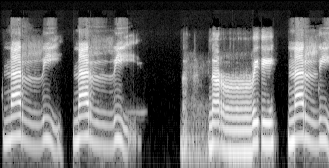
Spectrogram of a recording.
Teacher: Ee takrirnya dikurangkan. Tahan di makhraj huruf ro.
